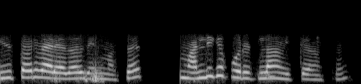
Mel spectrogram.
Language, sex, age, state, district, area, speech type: Tamil, female, 18-30, Tamil Nadu, Vellore, urban, conversation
